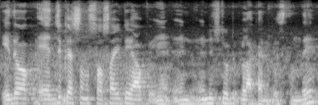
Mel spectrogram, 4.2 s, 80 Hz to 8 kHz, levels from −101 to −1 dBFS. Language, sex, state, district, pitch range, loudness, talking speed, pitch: Telugu, male, Andhra Pradesh, Manyam, 115-135 Hz, -15 LUFS, 140 wpm, 125 Hz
